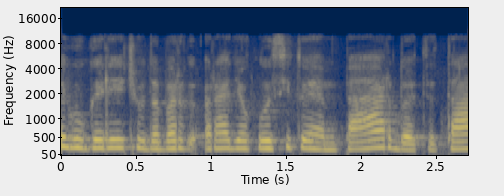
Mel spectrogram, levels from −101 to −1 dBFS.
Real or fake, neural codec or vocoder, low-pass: real; none; 9.9 kHz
